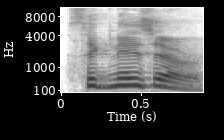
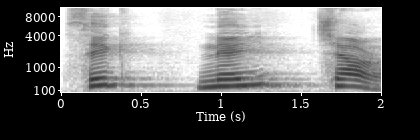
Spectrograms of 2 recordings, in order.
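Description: First: Said in the usual way. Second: signature very slowly in three separate beats, সিগ, নে, চার; syllable by syllable. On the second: Shown as a demonstration. Teacher counting syllables for learners, signature broken slowly into three. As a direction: pause after each syllable of signature. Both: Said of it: "তিনবার উচ্চারণ করতে হচ্ছে".

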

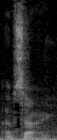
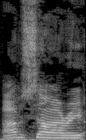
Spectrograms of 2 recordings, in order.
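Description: First: Softer, lower, sincere I'm sorry; sheepish apology. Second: Louder, mock-polite I'm sorry; sarcastic fake apology. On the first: Real, not acted. Streamer apologising to viewers after his outburst, sheepish. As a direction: back down after yelling, embarrassed. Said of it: "I got a little upset there". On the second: Streamer mockingly apologising to the dying patient, sarcastic. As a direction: say sorry like you don't mean it at all.

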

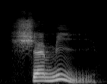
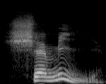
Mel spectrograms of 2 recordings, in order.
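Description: First: Kemi said again with a soft tje sound, quieter. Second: Kemi with the k said as a soft tje sound. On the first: (kemi igen, mjukt tje-ljud) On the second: (kemi med tje-ljud) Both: Shown as a demonstration. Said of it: "Så vi säger".

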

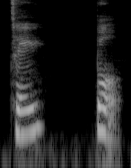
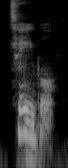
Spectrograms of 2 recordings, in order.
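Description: First: TABLE split into ta, ble, louder; syllable by syllable. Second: Said in the usual way. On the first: Shown as a demonstration. Teacher giving pupils the answer, syllable by syllable. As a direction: break "table" into two firm beats. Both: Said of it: "So two syllables".

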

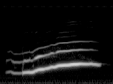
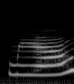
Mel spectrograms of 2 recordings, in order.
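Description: First: A much higher, louder wailing cat cry; crying meow. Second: A high, curious little cat meow; questioning meow. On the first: Hungry cats wailing at Watilda, high loud meow. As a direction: yowl it like a starving kitten. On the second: Cats asking Watilda about dinner, high questioning meow. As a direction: cats asking their witch a question, meowing. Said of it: "the cats queried". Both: A narrator's reading.

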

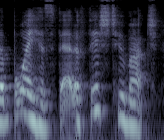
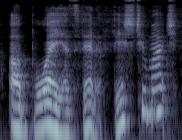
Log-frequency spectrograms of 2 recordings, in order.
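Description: First: Said in the usual way. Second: "too much" said as a puzzled question; echoed question. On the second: A narrator's reading. Firemen answering the radio call, puzzled question.

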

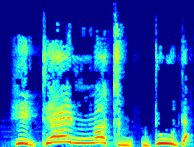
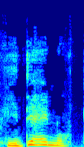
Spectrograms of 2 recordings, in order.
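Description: First: "dare" drawn out, higher and louder, slow; slow, loud, stretch out "dare"; emphatic stress on dare. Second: Said in the usual way. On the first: Shown as a demonstration.

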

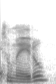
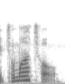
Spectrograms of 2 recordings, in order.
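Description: First: "tomato" with a long AY in the middle; American tomato. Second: "tomato" with a broad AH in the middle; British-style tomato. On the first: Teacher quoting a saying, American-style "tomato". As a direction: say "tomato" as tuh-MAY-toh. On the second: Teacher countering in the saying, British-style "tomato". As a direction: say "tomato" as tuh-MAH-toh. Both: Shown as a demonstration. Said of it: "you remember this saying that we say".

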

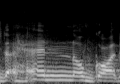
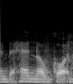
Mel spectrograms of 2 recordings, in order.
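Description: First: "hand" stretched out long and slow in preacher style; imitated preaching. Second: Said in the usual way. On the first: Teacher imitates preachers talking of God's hand, emphatic. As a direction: preach it, drawing out "hand" with weight. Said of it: "Then they preach". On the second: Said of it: "they say".

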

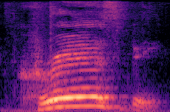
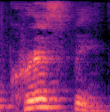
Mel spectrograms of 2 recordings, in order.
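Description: First: Crispy louder and higher, punched with delight; hyped crispy. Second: Said in the usual way. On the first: Real, not acted. Repeating praise of the shoes to viewers, hyped and loud. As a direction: hype the word crispy up.

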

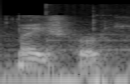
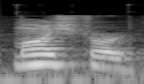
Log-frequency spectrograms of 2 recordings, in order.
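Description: First: MAY-stro; Maestro with long A. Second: MY-stro; Maestro with eye sound. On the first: Gamer testing how to say the name, MAY-stro. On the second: Gamer testing how to say the name, MY-stro. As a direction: say "Maestro" as MY-stroh. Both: Shown as a demonstration. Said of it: "I always used to think it was Maestro".

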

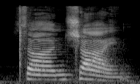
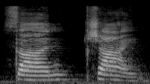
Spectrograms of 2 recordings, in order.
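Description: First: Said in the usual way. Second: "Sunshine" as sun, pause, shine; split at syllable break. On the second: Shown as a demonstration. Teacher separating the syllables, "Sunshine" in two parts. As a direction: leave a clear gap between sun and shine. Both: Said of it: "How do I separate the syllables?".

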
